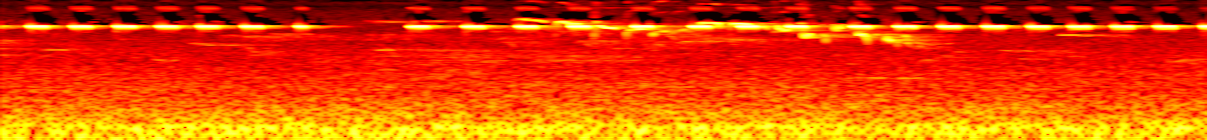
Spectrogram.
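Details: High, piercing cricket pulses repeat quickly and steadily, about three or four per second, close to a blooming aloe vera; a few soft, thin bird notes slip in near the middle.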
